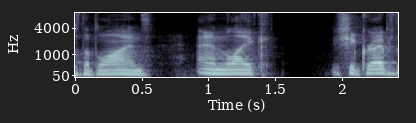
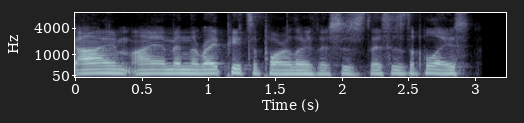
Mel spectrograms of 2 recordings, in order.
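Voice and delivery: plain

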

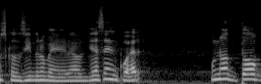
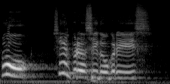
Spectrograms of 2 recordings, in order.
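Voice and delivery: put-on dog voice, high and loud; 7 semitones higher, 7 dB louder than usual. Told their dog voice is loved, the speaker demonstrates it: dog voice. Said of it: "mi voz de perro sería como".

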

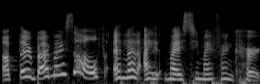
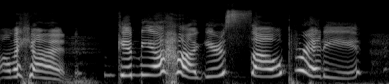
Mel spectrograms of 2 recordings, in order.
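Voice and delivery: put-on loud, drawn-out, sloppy drunken gushing; 7 semitones higher, 7 dB louder than usual. Retelling meeting a drunk girl in a frat hallway: imitating a drunk girl. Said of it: "this drunk girl in the middle of the hallway".

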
